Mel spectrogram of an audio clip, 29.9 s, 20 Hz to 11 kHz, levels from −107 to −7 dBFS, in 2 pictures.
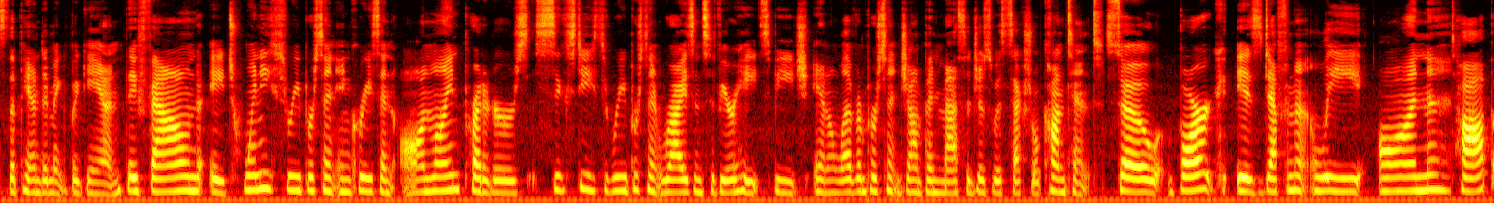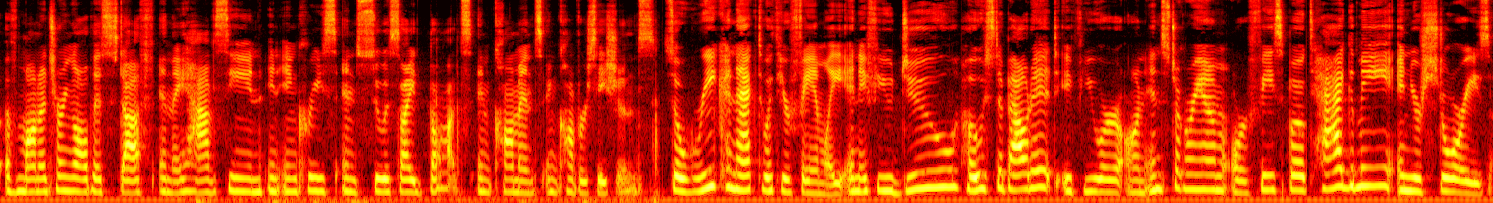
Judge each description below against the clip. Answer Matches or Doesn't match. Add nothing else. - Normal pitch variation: Doesn't match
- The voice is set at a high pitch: Matches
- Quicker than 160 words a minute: Doesn't match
